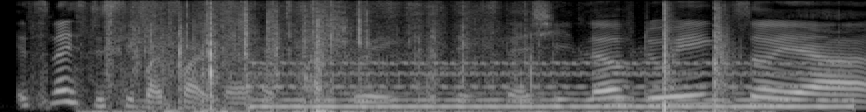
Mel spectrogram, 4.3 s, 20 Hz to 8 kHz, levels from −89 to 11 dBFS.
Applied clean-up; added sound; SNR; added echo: none; Tap + Organ; -1 dB; none.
